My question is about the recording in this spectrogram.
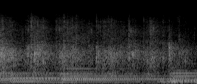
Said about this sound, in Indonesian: Boleh sekali lagi tepuk tangan bagi Tuhan Yesus.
